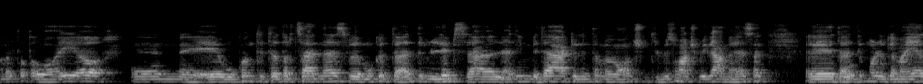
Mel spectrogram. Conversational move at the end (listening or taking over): listening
